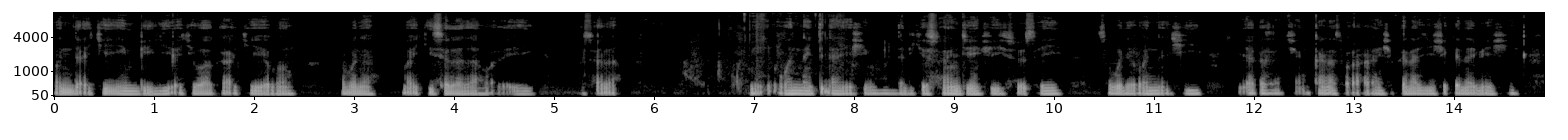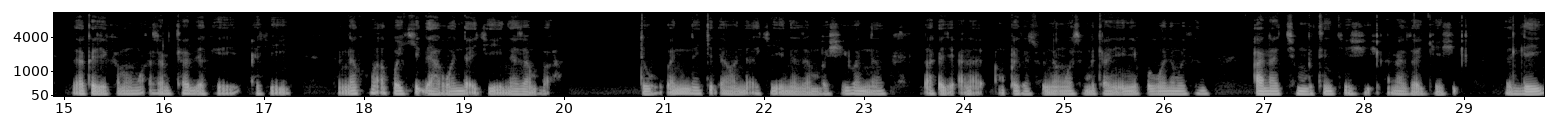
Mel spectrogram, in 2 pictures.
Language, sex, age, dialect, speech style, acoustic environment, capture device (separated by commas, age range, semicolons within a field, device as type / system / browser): Hausa, male, 25-34, Nigeria - Kano, focused, silence, desktop / Linux / Chrome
